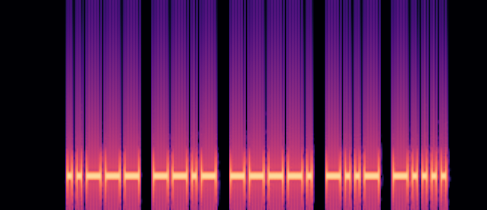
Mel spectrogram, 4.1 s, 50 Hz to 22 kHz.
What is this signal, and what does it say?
Morse code, heard as a keyed tone, about 30 wpm, 700 Hz. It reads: 2Q9X6
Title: Code Groups - 5 Letter:Numbers - 30wpm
